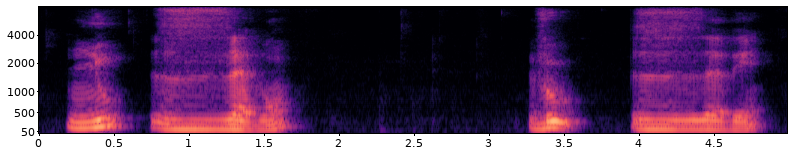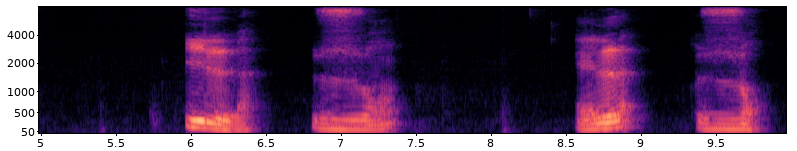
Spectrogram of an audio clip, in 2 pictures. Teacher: When words end in S and the following words starts with a vowel, we make the link, la liaison, between these two words.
